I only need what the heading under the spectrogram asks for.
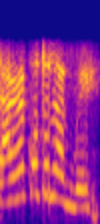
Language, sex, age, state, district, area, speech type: Bengali, female, 18-30, West Bengal, Malda, urban, conversation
